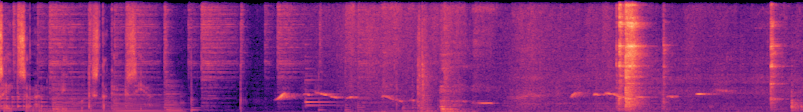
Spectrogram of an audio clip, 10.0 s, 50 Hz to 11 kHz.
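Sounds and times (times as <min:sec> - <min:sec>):
speech: 0:00.0 - 0:02.6
person whistling a wandering tune: 0:03.4 - 0:06.4, 0:07.1 - 0:09.2
dishes and cutlery clinking as a table is set for morning coffee: 0:07.6 - 0:08.5, 0:09.6 - 0:10.0.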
